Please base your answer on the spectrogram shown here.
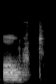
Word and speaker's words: oft: ইস জগে অফট। অফট মানে হলো প্রায়। অফটের উচ্চারণটা হলো ইংলিশের মতোই প্রায়, ও এফ টি অফট।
